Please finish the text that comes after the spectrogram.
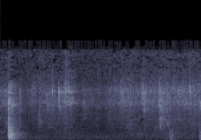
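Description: A spoon stirs cornbread batter in a bowl, giving a sharp clink at the start, a quiet soft scraping, and another light clink near the end.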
